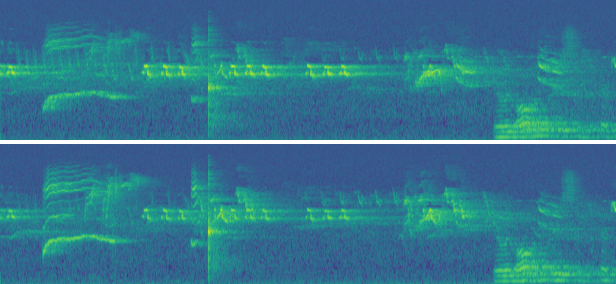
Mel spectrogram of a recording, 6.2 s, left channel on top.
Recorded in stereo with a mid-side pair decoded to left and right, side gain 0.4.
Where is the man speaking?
20° right, 3.5 m.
